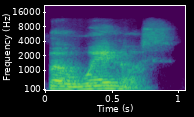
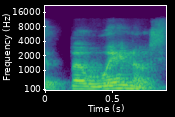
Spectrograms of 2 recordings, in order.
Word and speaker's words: buenos: I wrote a W above UE. So it sounds like buenos, like Wednesday, that sound when you say the day of the week, Wednesday. It's buenos dias.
